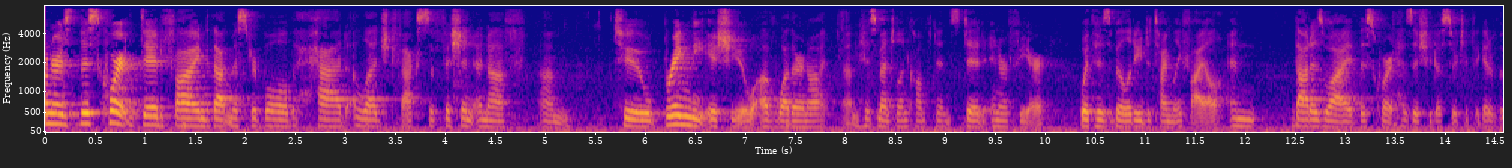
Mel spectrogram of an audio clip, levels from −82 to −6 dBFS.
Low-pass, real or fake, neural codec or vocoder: 7.2 kHz; real; none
